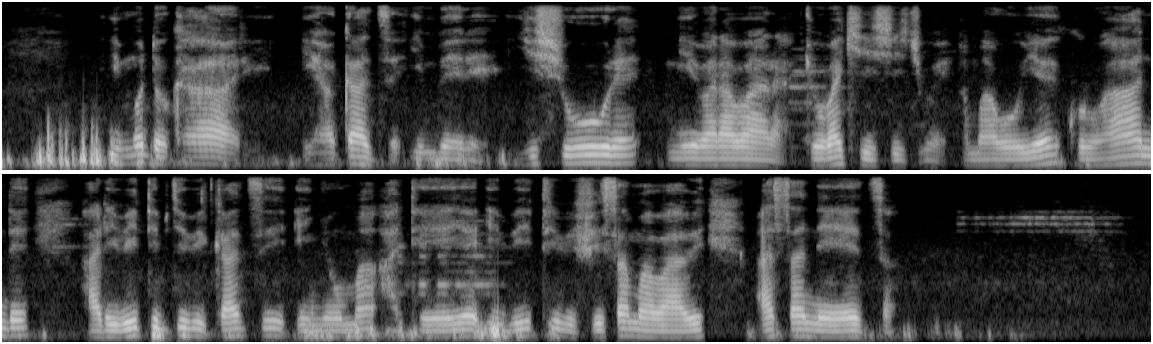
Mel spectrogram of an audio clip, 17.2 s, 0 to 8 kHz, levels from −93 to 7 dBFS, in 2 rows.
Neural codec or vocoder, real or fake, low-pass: none; real; 7.2 kHz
